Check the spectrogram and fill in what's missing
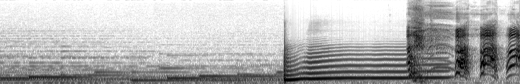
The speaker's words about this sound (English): God. Sorry. Sorry. I farted. I will never not laugh at a fart joke.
